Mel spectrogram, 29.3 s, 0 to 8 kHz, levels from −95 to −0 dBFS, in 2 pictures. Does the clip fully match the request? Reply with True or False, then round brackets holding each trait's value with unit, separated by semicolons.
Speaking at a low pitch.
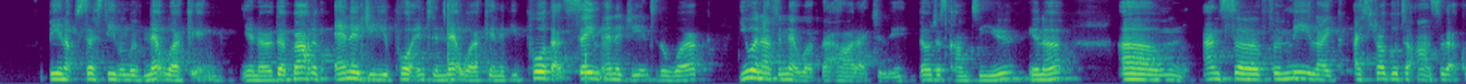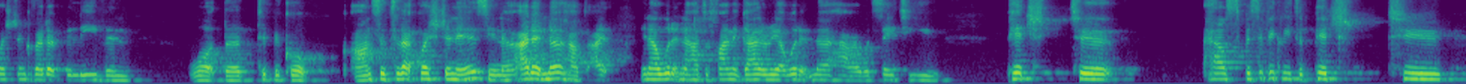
False (185 Hz)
